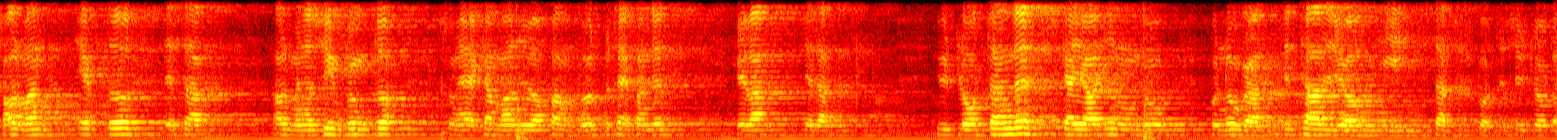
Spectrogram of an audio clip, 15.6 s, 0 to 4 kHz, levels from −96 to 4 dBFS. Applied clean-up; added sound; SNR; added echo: none; Slam; 19 dB; reverberation time 2.4 s.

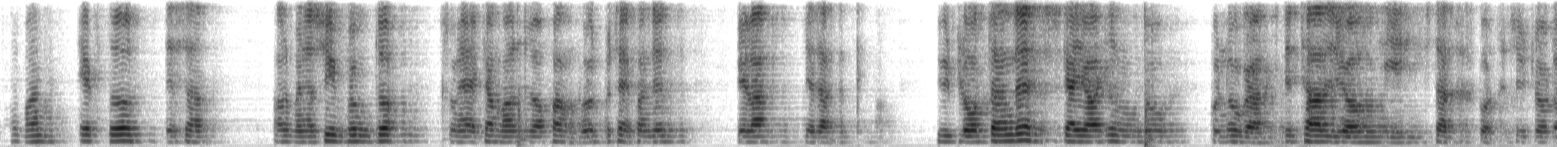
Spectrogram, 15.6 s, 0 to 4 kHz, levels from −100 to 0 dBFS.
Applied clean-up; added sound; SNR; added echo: neural mask model DeepFilterNet 3.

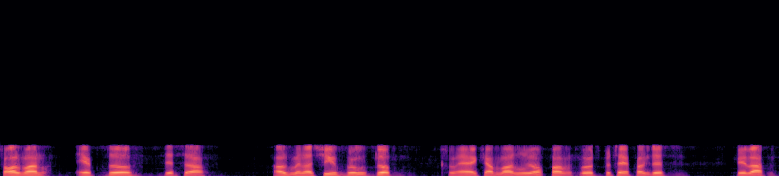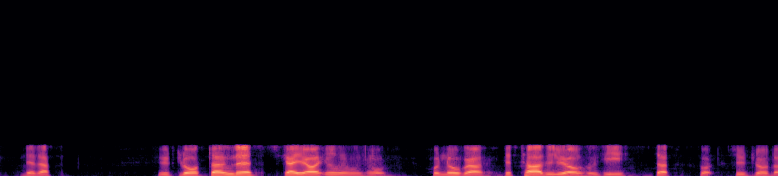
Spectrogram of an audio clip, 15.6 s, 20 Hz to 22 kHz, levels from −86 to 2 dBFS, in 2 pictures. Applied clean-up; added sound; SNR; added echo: neural separator model SepFormer WHAMR!.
